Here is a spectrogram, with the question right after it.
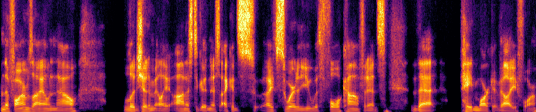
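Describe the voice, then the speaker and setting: A man with a Midwestern US accent speaks fairly quickly at a fairly low pitch. His intonation is monotone and flat. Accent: US Midwest. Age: 40s. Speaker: real estate broker and landowner. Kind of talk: casual interview.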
